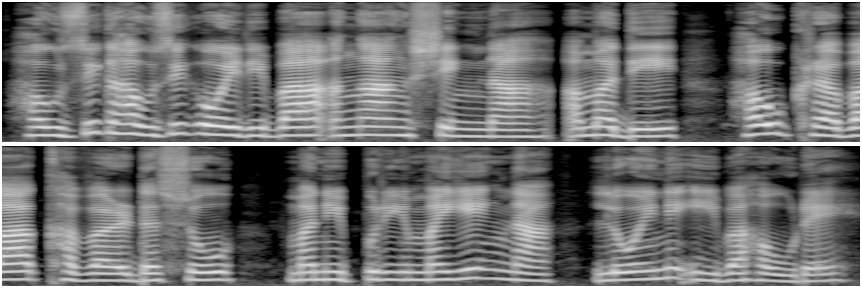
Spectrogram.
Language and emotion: Manipuri, neutral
